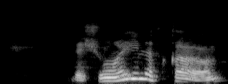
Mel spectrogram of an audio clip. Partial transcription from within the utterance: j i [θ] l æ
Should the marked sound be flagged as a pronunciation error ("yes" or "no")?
yes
